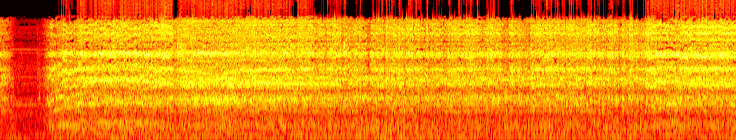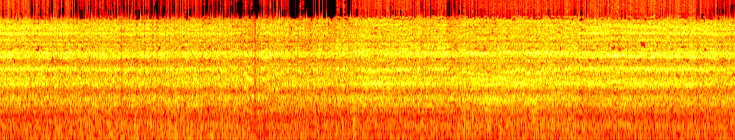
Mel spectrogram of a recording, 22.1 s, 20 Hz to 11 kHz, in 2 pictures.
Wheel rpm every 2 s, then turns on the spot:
100, 190, 200, 200, 200, 200, 200, 190, 200, 200, 200.
none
